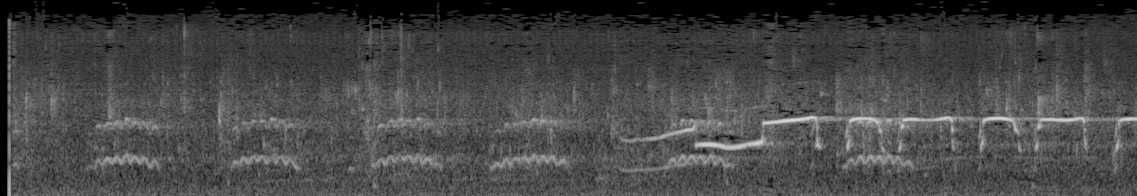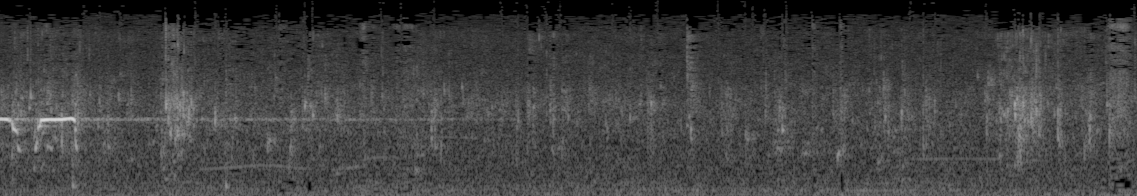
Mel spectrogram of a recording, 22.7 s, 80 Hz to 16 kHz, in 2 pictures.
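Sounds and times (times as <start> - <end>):
loon: 0.9 - 15.2.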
